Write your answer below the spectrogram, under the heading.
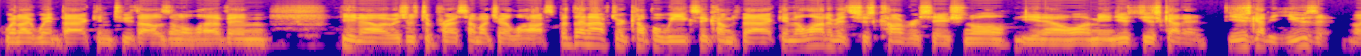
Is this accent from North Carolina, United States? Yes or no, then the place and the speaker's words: no; San Diego, California, United States; Born and raised in San Diego. Our offices are here in Carlsbad.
